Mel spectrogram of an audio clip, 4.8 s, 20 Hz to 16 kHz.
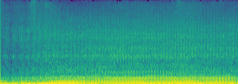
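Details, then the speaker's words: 2001 Volkswagen Jetta VR6 on a test drive under load: loud deep drone with an uneven, pulsing chop like a helicopter, later stalling; rough running, owner suspects it jumped timing given the valvetrain noise. "listen to that kitten purr Oh God this thing sounds like a helicopter"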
